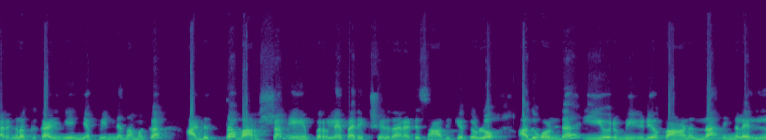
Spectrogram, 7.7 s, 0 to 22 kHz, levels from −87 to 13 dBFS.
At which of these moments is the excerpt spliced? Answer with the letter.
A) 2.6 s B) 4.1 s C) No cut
C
